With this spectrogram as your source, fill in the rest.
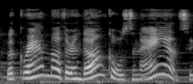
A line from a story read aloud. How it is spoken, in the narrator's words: exclaimed Dorothy, turning pale at the thought of their angry astonishment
